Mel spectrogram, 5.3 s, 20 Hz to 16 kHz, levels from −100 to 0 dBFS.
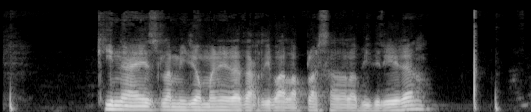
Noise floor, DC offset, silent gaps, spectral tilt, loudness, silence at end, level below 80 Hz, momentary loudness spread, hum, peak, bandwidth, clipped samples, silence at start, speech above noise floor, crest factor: -72 dBFS; under 0.1%; none; -9.5 dB/octave; -20 LUFS; 0.35 s; -44 dBFS; 16 LU; none; -2 dBFS; 11 kHz; under 0.1%; 0.1 s; 53 dB; 20 dB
